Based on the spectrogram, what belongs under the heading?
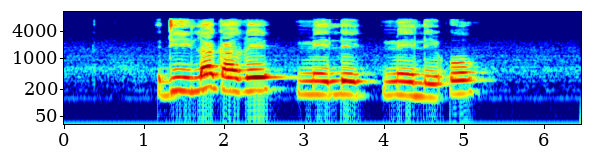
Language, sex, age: Northern Sotho, male, 22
